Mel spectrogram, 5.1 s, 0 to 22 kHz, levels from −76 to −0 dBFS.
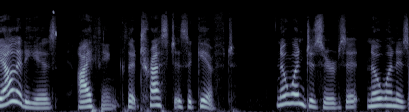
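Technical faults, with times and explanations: Throughout: MP2 compression. The speech sounds dull and gurgly, with upper sub-bands dropping out and coarse quantisation, likely from MP2 coding at a low rate fitting about 80 kbps.
0.63–0.89 s: DAB burbling. Uncorrected bit errors corrupt sub-band samples frame by frame, so short blips of noise appear in single sub-bands, giving a burst of burbling.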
